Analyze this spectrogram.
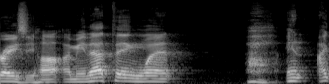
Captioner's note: sighs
